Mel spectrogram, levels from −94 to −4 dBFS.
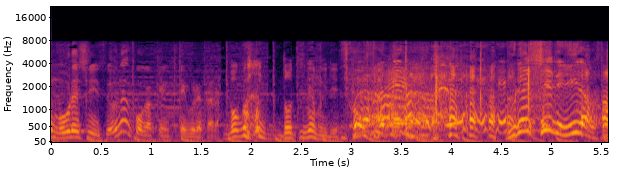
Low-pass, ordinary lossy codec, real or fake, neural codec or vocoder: none; none; real; none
